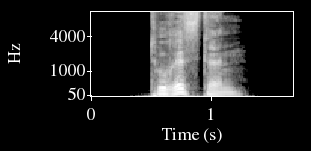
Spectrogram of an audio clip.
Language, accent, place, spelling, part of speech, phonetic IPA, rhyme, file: German, Germany, Berlin, Touristin, noun, [tuˈʁɪstɪn], -ɪstɪn, De-Touristin.ogg
- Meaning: female equivalent of Tourist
